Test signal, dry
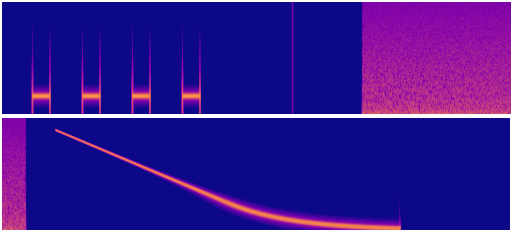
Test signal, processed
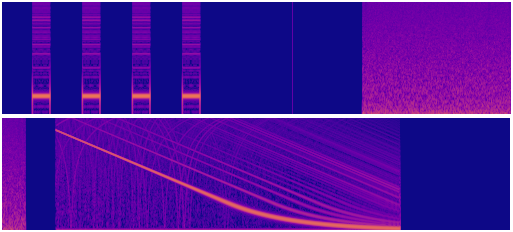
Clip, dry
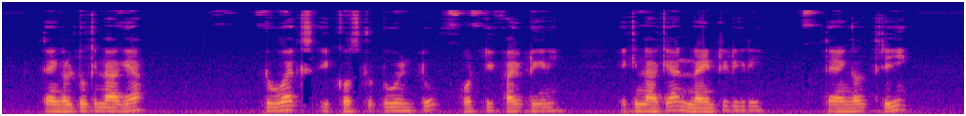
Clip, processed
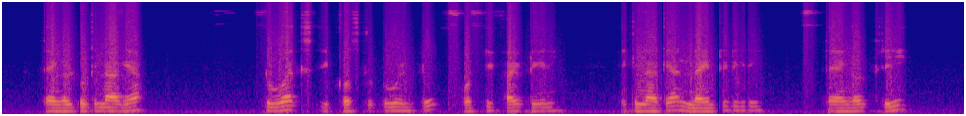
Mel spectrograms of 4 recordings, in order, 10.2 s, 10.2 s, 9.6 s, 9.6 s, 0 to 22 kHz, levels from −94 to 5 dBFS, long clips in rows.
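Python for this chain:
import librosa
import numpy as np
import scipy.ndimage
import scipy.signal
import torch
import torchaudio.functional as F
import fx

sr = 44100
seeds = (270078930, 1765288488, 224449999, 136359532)

y = fx.block_float(x, sr, bits=3)
y = y * librosa.db_to_amplitude(-8.5)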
